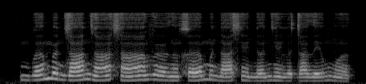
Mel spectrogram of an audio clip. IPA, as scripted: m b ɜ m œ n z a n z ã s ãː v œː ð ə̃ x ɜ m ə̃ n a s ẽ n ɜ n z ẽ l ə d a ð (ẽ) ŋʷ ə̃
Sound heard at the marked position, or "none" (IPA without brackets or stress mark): e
